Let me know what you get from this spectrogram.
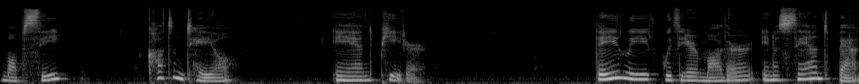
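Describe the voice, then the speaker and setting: The speaker is soft-spoken, moving at a very slow pace with long, frequent pauses. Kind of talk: bedtime story reading. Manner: slow, soft; quiet.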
